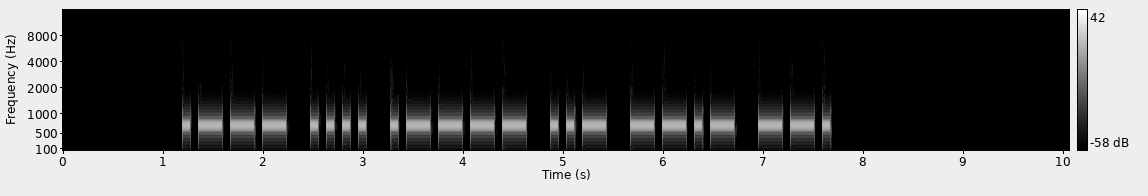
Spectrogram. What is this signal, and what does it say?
Morse code, heard as a keyed tone, about 15 wpm, 700 Hz. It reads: JH1UQG
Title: DXCC-100 Call Signs - 6 Characters - Repeated 3x - 15wpm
